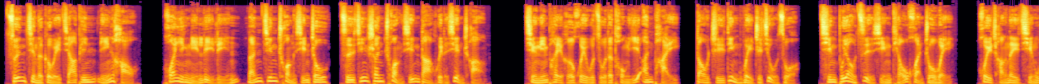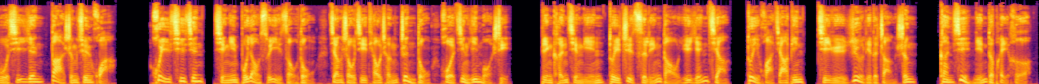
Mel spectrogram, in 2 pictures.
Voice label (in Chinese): 大会旁白主持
